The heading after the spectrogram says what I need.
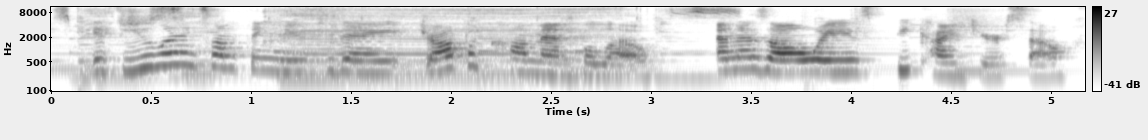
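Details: Adult woman speaking; typical speech.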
